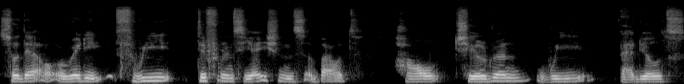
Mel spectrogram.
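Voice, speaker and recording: A man with a German accent, medium-pitched, with a dark, mellow tone, ordinary pitch variation, and a fairly slow pace. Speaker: music educator, meeting participant. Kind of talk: discussion comment.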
